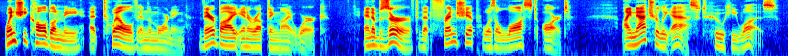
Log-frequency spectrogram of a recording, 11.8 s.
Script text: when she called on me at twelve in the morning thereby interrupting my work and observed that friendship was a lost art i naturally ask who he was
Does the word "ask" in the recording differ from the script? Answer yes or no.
yes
